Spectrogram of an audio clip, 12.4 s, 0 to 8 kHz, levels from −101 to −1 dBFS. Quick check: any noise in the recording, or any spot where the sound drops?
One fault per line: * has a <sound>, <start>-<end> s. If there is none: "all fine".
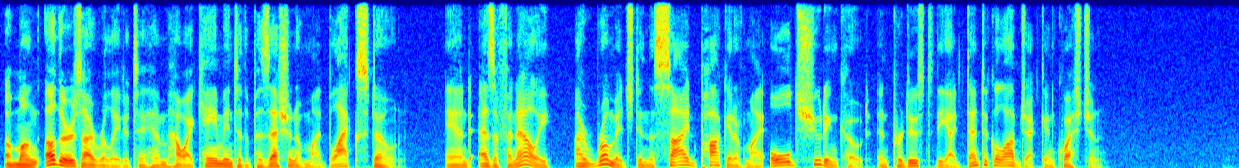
all fine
